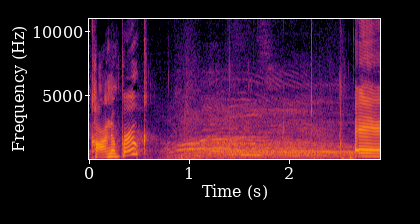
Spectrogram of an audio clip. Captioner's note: audience gasps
